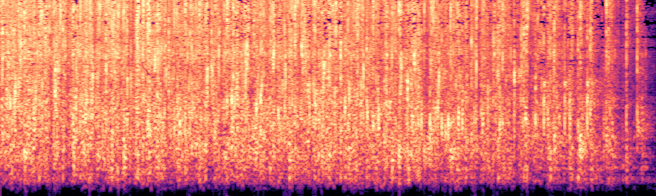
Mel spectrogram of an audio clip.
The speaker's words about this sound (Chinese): 所以也在借大家的尊贵的手，再次给老和尚一个感恩的掌声。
